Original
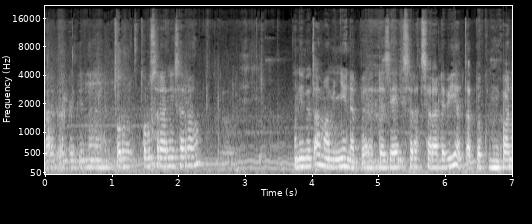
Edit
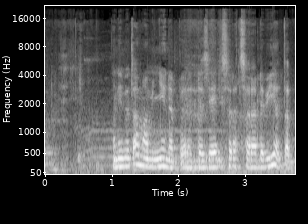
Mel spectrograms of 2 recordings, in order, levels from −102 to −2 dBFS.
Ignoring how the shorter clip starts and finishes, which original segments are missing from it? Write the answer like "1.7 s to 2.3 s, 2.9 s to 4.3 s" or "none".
none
